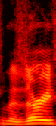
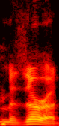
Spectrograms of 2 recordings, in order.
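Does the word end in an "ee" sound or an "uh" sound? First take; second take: ee; uh. First: The word ends with a full "ree" sound. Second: The word ends with a clipped "ruh" sound.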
